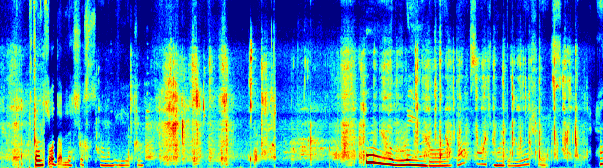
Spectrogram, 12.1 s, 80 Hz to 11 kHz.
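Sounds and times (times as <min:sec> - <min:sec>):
crunchy biting and chewing: 0:00.0 - 0:00.7, 0:01.6 - 0:12.0.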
